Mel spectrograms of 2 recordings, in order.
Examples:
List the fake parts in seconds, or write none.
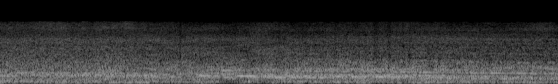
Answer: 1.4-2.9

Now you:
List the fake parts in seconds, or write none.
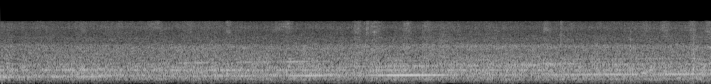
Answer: none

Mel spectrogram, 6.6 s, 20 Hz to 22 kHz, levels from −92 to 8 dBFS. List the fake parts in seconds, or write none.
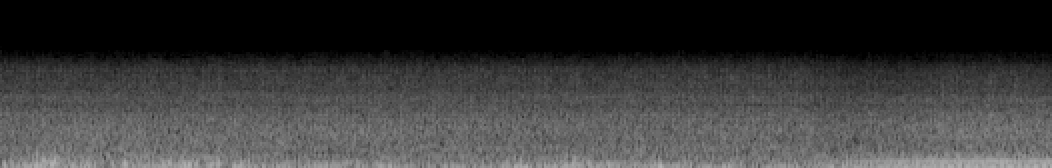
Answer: none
